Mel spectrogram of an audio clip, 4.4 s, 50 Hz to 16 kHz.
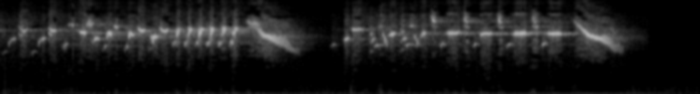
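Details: Two consecutive European goldfinch song phrases, 2015: lively, varied twittering and trilled notes, each ending in a sharp, buzzy falling flourish.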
